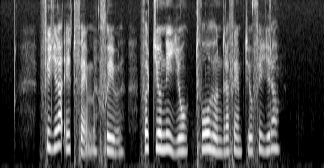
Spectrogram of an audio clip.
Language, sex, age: Swedish, female, 49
